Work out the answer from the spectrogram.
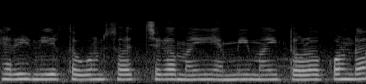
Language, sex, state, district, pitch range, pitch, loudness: Kannada, female, Karnataka, Belgaum, 225-235 Hz, 230 Hz, -28 LUFS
